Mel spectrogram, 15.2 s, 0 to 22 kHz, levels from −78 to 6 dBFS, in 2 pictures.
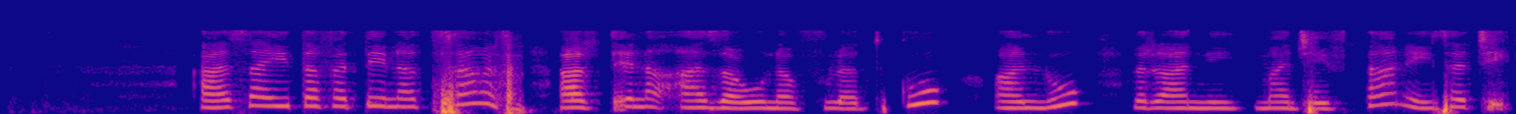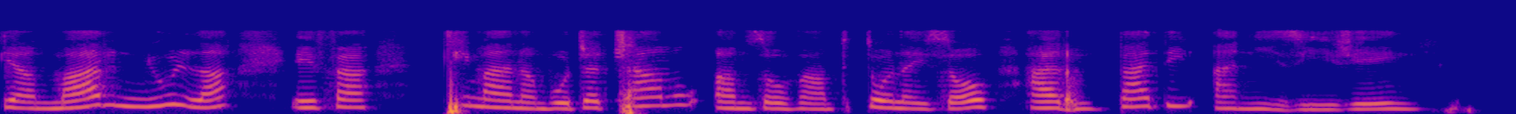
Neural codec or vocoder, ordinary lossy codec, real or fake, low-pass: codec, 24 kHz, 0.9 kbps, WavTokenizer, small release; AAC, 32 kbps; fake; 7.2 kHz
